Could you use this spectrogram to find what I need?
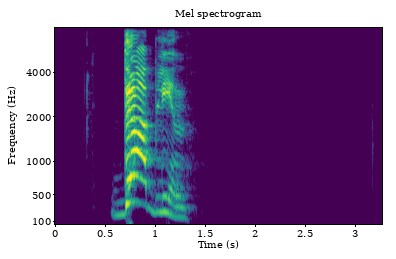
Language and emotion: Russian, angry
